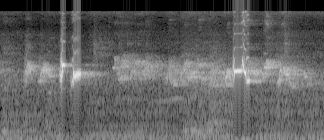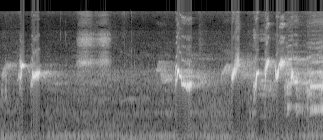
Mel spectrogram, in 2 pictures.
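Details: Red-whiskered bulbul master song, scattered loud whistled notes and short phrases over continuous twittering and warbling from several birds, ending with a quick run of four notes.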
